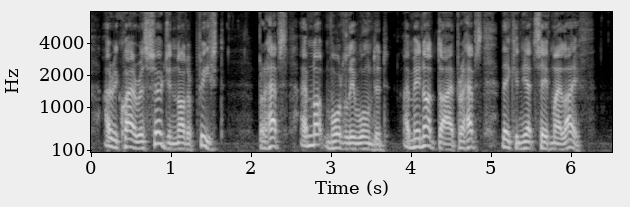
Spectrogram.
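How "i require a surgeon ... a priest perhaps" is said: ordinary delivery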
